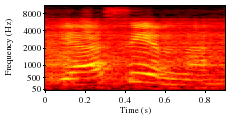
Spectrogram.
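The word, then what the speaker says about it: يس: tiap malam Jumat ya ada dua huruf nih dua Hurufnya yang pertama ada ya ynya itu ini dibacanya e ada pemanjangnya di atas ini cuman dua harakat nah yang yang Sin tidak dibaca sa tidak yaas kan Yasin yang sinnya itu Sin E ini kita baca en tuh di atasnya ada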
